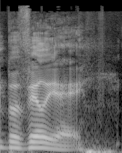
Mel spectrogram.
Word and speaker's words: Beauvillier: Beauvillier. – I got it. – Okay, I got it up. All it's right. right here. – That's right. – Yes, Anthony Beauvillier.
